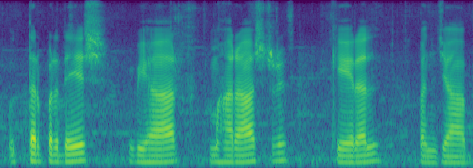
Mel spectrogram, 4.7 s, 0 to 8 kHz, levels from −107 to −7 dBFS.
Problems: none marked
